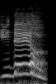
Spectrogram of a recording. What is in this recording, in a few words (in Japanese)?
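"ideyo", Japanese; magi syozyo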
